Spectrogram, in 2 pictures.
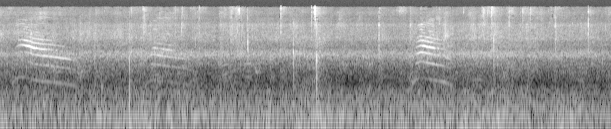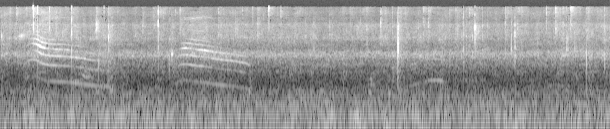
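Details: Kitten walking in a yard in rainy weather, giving a series of about six clear, high meows that slide downward, spaced unevenly over twelve seconds, over a steady low rumble of background noise.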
